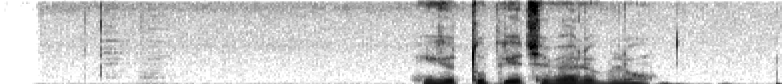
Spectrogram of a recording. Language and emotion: Russian, neutral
